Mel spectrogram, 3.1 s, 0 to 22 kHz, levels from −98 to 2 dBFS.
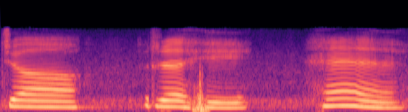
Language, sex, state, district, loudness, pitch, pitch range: Hindi, female, Haryana, Rohtak, -13 LUFS, 210 Hz, 190-225 Hz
